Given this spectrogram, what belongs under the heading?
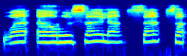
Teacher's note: سا یہ whistling sound آنی چاہیے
